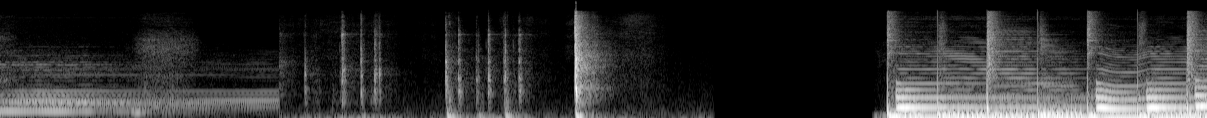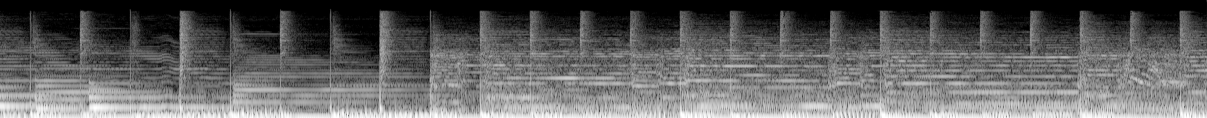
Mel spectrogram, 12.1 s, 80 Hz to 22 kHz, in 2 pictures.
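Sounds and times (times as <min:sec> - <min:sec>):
keyboard typing clicks: 0:01.4 - 0:03.0.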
